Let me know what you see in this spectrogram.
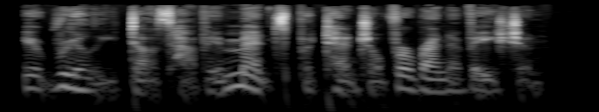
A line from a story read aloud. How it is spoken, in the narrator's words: whispered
